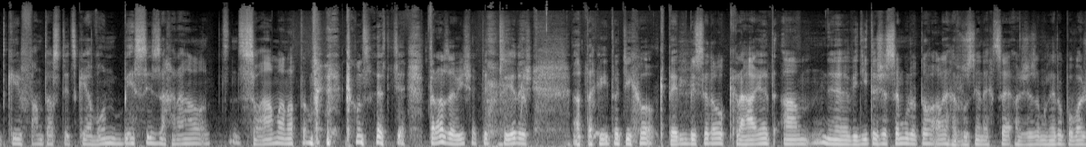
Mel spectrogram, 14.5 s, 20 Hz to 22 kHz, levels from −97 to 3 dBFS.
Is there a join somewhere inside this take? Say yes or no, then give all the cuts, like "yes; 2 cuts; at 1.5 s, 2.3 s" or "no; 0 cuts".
no; 0 cuts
